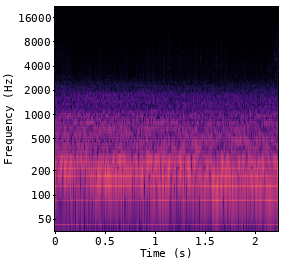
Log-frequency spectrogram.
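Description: A record slowed down on a turntable, playing through a mixing desk as a steady drone of several held low tones.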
